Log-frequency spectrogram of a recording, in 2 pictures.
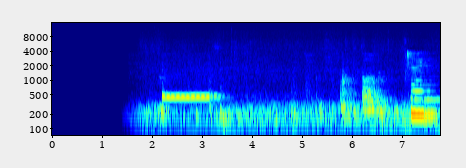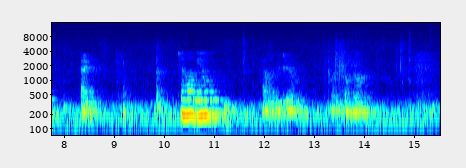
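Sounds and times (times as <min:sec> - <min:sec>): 
low hum: 0:01.5 - 0:15.5
steady electronic tone on a telephone line: 0:02.2 - 0:03.5
speech: 0:10.5 - 0:11.2.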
